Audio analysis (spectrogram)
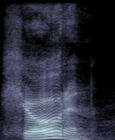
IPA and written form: ˈhøːʀən (hören)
